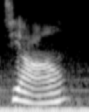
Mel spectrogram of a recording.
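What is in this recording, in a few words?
"jiang", Mandarin pinyin, third tone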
